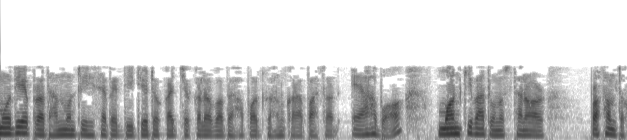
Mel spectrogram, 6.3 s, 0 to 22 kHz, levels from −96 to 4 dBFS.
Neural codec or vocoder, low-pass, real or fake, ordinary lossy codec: vocoder, 44.1 kHz, 128 mel bands every 512 samples, BigVGAN v2; 3.6 kHz; fake; none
